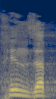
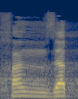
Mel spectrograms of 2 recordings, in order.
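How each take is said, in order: First: The vowels are i, then a: khinzab. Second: The vowels are a, then a: khanzab. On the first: "بكسر الخاء وفتح الزاي" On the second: "ويجوز فتح الخاء"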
